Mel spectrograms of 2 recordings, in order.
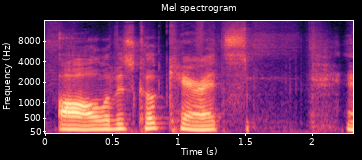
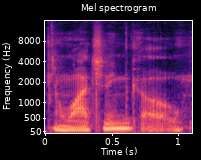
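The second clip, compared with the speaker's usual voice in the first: ordinary delivery, nothing marked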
